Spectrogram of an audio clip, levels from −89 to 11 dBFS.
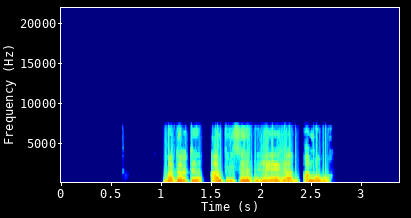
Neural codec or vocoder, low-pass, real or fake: none; 7.2 kHz; real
